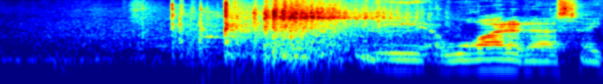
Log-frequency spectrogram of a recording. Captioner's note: Fire truck side door opening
